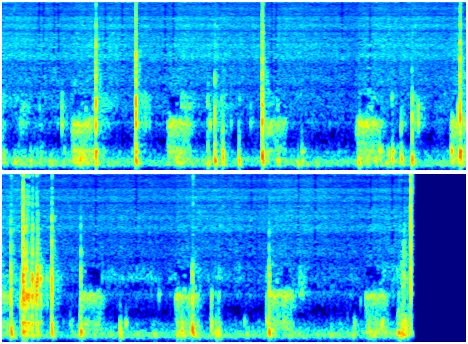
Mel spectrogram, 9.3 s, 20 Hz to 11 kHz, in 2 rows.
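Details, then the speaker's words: Rhythmic swooshing bursts with each pulse, about 65 a minute, heard with the bell of a stethoscope over an artery. Blood flows through a narrowed artery: vascular bruit. "A bruit describes the sound of blood flowing through a narrowed portion of an artery. Using the bell of the stethoscope, here is an actual sound of a bruit."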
